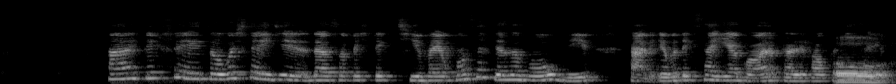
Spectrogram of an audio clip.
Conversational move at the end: listening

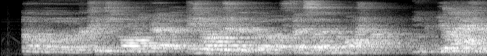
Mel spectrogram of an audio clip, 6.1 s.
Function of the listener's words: listening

